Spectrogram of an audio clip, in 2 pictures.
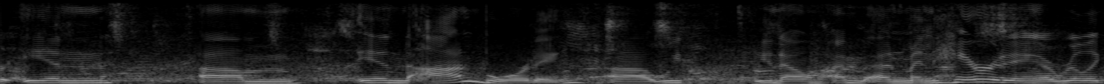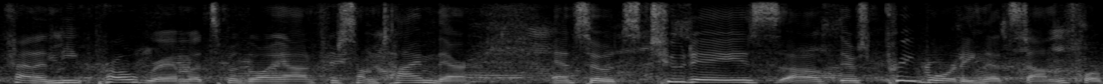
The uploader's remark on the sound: LIVE from Las Vegas, at #HRTechConf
